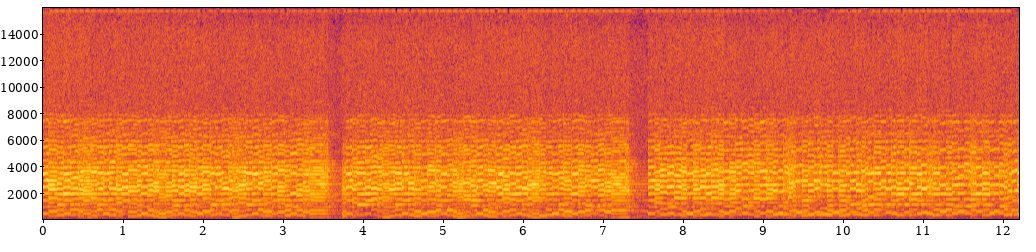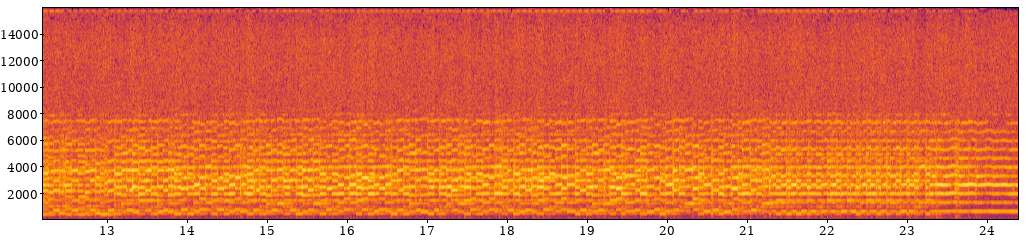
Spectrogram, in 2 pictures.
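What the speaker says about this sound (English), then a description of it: "So maybe the entire lick on the second string would sound like this." A clean electric guitar plays a sustained melodic lick with ringing notes, steady and fairly loud, with no talking.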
